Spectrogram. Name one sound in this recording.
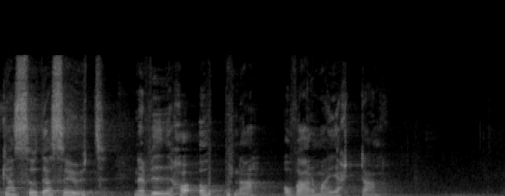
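A woman speaks with animation through a microphone in a large hall.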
